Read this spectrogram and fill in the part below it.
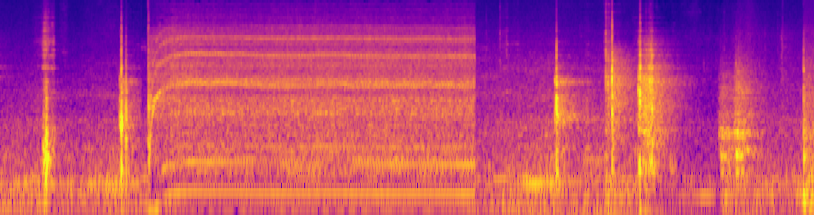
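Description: A blender runs steadily for about three seconds grinding chicken meat into a thick meatball dough, with a steady whine, bracketed by short knocks and handling clatter before and after.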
